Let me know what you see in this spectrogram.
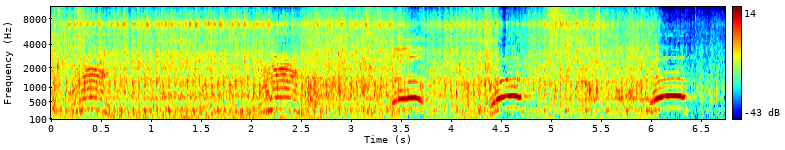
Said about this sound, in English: Nyoman Adi Artana uses a hydraulic press to compact up to 5,000 bottles into approximately 1 cubic meter, weighing up to 140 kilograms, or about 308 pounds.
